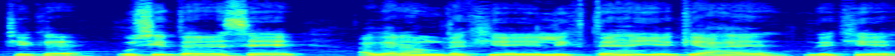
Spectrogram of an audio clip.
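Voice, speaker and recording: Slow, patient male teacher. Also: on the high side, steady tone, faint music behind. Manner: slow and explanatory, asks questions and repeats answers. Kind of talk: classroom lesson.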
